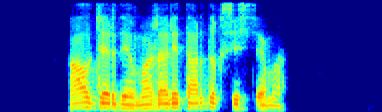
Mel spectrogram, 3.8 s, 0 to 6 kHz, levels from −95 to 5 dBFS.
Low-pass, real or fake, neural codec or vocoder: 5.4 kHz; real; none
